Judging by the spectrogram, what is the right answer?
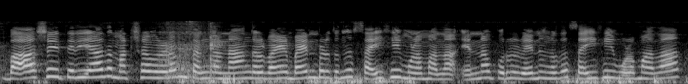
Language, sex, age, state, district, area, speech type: Tamil, female, 60+, Tamil Nadu, Mayiladuthurai, urban, spontaneous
